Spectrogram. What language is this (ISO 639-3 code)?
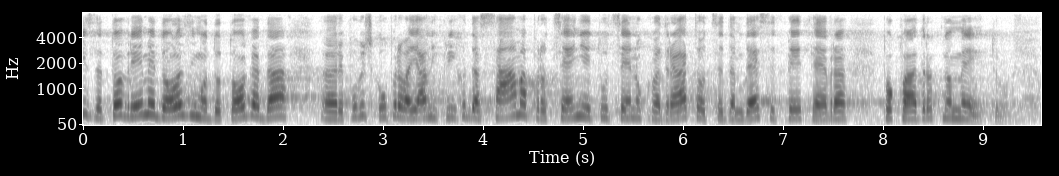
srp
